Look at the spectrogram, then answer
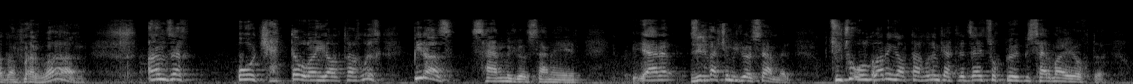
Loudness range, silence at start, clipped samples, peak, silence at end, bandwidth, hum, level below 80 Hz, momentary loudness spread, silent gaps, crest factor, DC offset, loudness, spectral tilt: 1 LU; 0 s; under 0.1%; -16 dBFS; 0 s; 8.8 kHz; none; -52 dBFS; 12 LU; none; 14 dB; under 0.1%; -30 LUFS; -5.5 dB/octave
